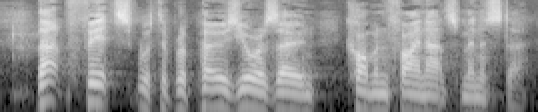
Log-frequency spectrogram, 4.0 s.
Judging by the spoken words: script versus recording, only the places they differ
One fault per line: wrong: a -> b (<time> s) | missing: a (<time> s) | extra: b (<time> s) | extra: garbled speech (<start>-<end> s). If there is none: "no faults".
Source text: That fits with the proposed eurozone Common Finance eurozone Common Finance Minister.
missing: eurozone Common Finance (3.5 s)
